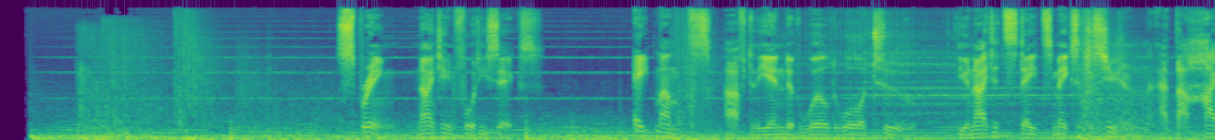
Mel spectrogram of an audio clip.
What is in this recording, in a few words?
documentary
